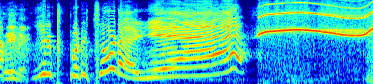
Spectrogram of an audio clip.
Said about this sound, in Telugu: నేను ఈల వేస్తే ఎంత మంది వస్తారో తెలుసా?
